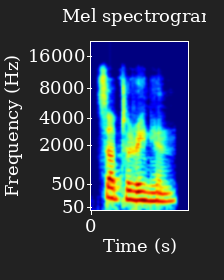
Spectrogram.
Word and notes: subterranean: Indian

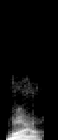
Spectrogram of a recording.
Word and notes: wire: Indian

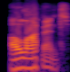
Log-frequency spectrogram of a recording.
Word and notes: allotment: American English

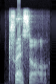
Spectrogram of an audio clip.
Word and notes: trestle: British English

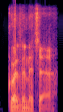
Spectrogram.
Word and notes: gravimeter: British English

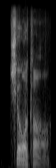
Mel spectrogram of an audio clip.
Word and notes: chortle: British English

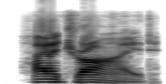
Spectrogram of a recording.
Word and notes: hydride: American English

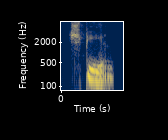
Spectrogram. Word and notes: spiel: Indian

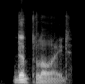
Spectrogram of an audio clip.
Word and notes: diploid: British English

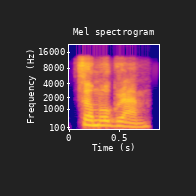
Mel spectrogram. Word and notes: thermogram: Indian

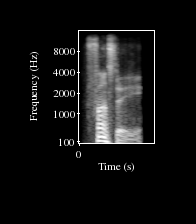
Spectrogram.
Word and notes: fussy: British English

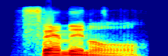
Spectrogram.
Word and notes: feminal: British English

